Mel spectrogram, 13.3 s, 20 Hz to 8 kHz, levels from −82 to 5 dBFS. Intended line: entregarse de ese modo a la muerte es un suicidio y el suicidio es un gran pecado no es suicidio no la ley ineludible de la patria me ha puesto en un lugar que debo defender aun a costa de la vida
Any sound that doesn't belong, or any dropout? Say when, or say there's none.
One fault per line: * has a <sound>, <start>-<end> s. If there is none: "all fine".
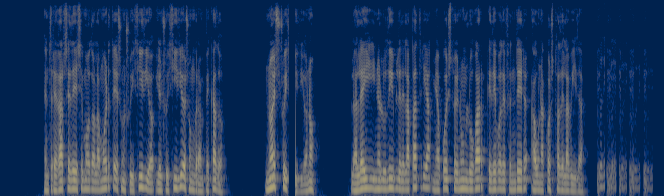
* has a dropout, 5.8-5.9 s
* has a laugh, 11.9-13.1 s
